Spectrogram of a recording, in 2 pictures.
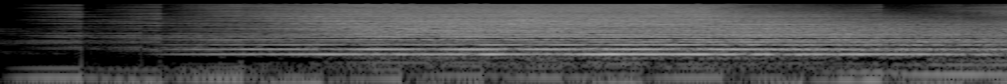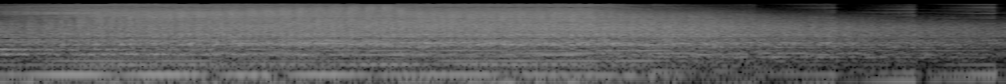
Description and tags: fx drone abl
This sound was entirely created in Ableton Live using Operator synth and a bunch of native effects.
